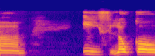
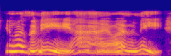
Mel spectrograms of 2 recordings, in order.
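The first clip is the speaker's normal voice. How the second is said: denying; 5 semitones higher, slower than usual. Retold or imitated. Accused woman denying.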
